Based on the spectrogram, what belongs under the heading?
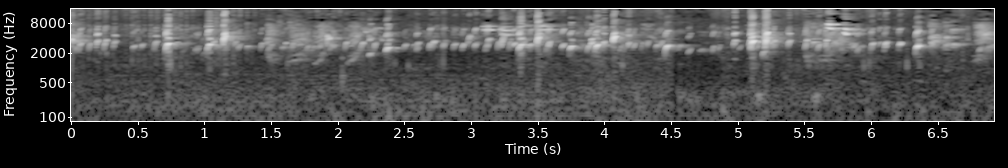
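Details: Stimulating chorus of European goldfinches: continuous high tinkling chirps and fast trills from several birds at once, with brief sharper notes now and then. It is intended to encourage silent males to start singing.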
